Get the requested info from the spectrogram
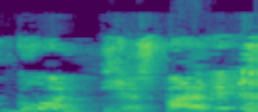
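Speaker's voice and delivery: usual speaking voice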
